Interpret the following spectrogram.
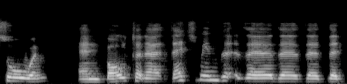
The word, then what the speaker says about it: Samhain: And you're quite right, there was a belief, especially amongst the ancient Celts, of Samhain, It's spelled Samhain, but it's pronounced Samhain and Bolton.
